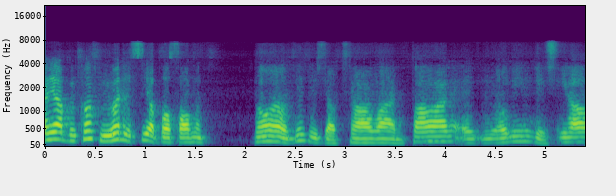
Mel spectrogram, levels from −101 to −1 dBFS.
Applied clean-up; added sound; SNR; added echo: neural mask model DeepFilterNet 3.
